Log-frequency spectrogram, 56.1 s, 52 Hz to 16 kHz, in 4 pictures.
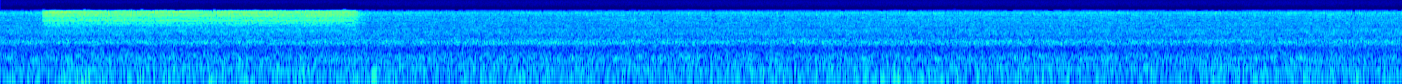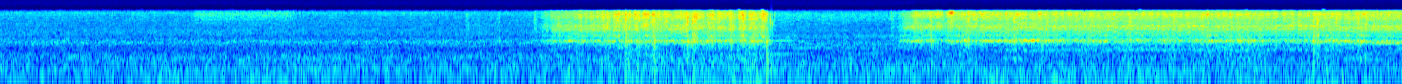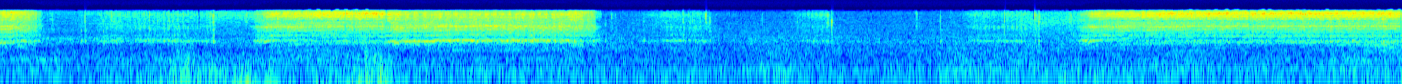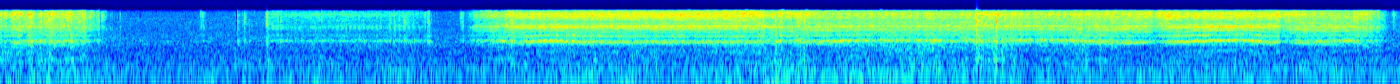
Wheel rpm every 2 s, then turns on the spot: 0, 0, 0, 0, 0, 0, 0, 0, 0, 20, 100, 50, 120, 110, 30, 70, 100, 10, 10, 60, 110, 50, 10, 50, 110, 110, 110, 100.
28-30 36-38 42-46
